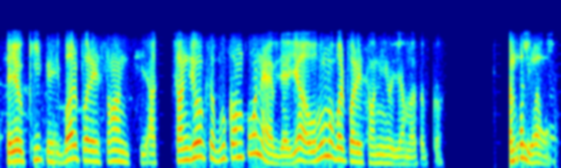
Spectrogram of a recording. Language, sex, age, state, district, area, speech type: Maithili, male, 18-30, Bihar, Saharsa, rural, conversation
